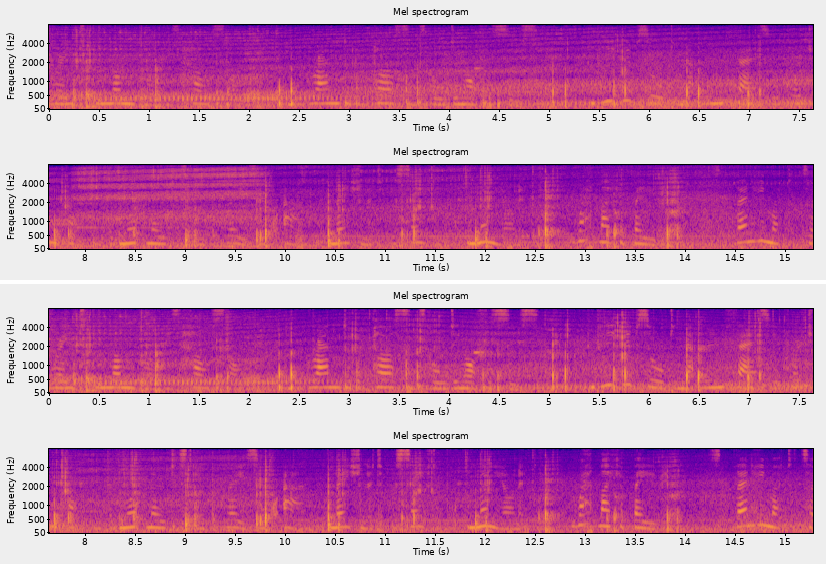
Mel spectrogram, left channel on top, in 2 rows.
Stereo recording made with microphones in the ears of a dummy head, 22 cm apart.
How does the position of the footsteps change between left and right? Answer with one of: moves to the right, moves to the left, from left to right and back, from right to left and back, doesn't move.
from left to right and back.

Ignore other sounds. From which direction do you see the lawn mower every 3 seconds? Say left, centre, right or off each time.
centre, left, left, left, left.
